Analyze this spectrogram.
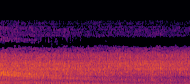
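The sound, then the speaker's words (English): A car engine, stuck in mud, revs hard and holds a loud, steady roar for a few seconds, with a constant rumbling drone and no voices. “They're stuck in the mud. Give it the gun”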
